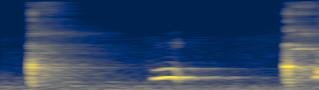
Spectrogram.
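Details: Young child, sick with a cough and lying down with his father: two short, harsh coughs with a brief voiced sound between them.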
